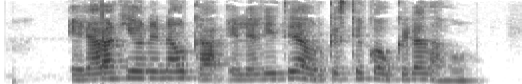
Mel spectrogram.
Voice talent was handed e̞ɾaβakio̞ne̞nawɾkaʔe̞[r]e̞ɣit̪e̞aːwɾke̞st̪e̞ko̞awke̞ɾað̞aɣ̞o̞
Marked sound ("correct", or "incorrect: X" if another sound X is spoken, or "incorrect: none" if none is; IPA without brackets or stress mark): incorrect: l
